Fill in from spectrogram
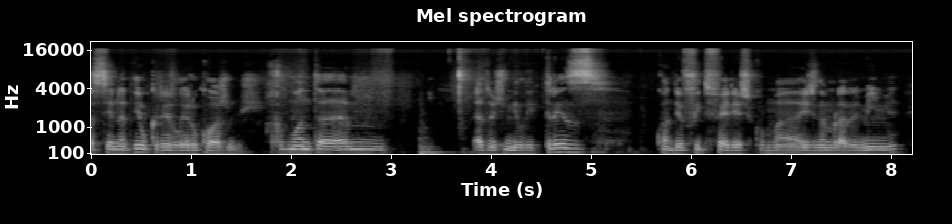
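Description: A man's voice: on the low side, mellow. A man in his late twenties with a European Portuguese accent, hosting a solo podcast in a rambling, slangy, self-deprecating storytelling manner while getting over a cold. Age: 20s. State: sick with a cold. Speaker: podcast host. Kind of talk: casual solo podcast chat.

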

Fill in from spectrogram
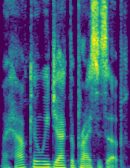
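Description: A man's voice: fairly low pitch, normal speed, darkish tone. A man co-hosting a podcast, teasing and easygoing in casual chat. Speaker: podcast co-host.

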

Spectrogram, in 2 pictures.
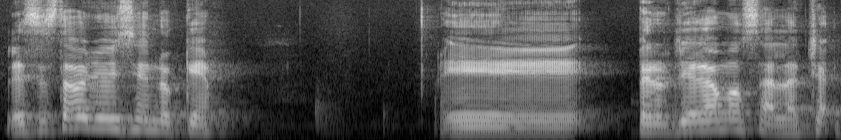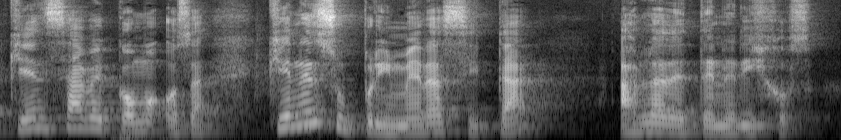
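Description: A man's voice: a little high, expressive, normal speed, a bit bright. Joking Mexican man in his thirties. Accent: Mexican Spanish. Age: 30s. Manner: joking, playful, chatty storytelling. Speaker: livestream host. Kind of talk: casual livestream chat reading comments.

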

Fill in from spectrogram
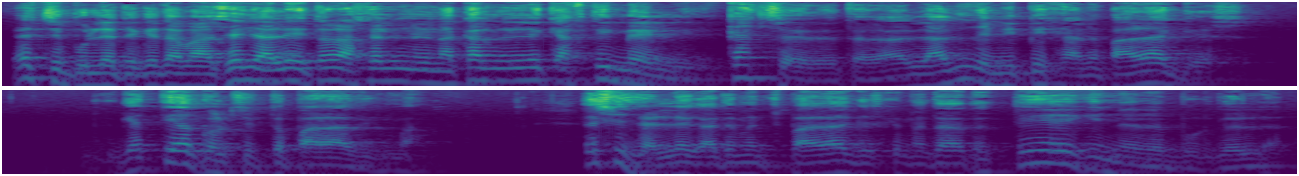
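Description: A man hosting a sports call-in radio show, mocking and insulting his callers, swinging between loud outbursts and muttered asides. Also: fairly low pitch, sing-song. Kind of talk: rowdy call-in radio banter.

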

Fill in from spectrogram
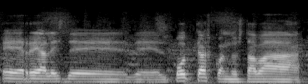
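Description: A man's voice: medium pitch, fairly even intonation, slow pace, a bit bright, soft background music. A man hosting a casual podcast over a video call, greeting his co-hosts and teasing them. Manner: jokey, teasing. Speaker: podcast host.

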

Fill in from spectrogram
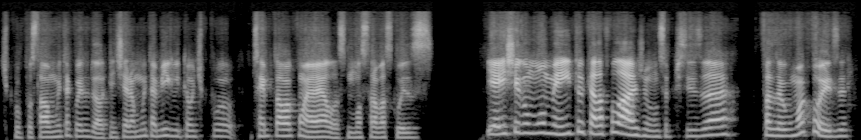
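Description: A man's voice: fairly high pitch, lively intonation, racing, fairly bright tone. An eighteen-year-old man with a Brazilian Portuguese accent, answering casually and plainly as a podcast guest. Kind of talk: casual interview chat.

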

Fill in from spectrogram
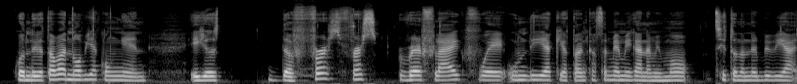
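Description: Woman guest, personal testimony, earnest, halting, restarts, mixes in English words. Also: mid-range voice, clear, resonant tone. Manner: drops English words into her speech. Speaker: guest sharing her story.

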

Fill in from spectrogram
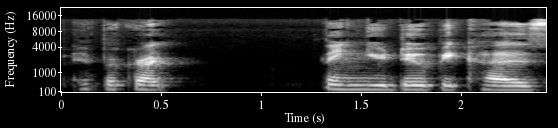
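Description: A woman co-hosting a casual podcast chat with her partner, talking in an animated way and laughing between remarks. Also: deep voice, a little slow. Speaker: podcast co-host.

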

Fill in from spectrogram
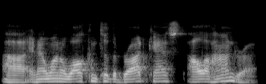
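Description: A man's voice: medium pitch, dull audio. A man hosting an interview show, introducing his guest and asking her questions with occasional fillers. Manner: friendly, measured interviewer with fillers. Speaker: podcast host.

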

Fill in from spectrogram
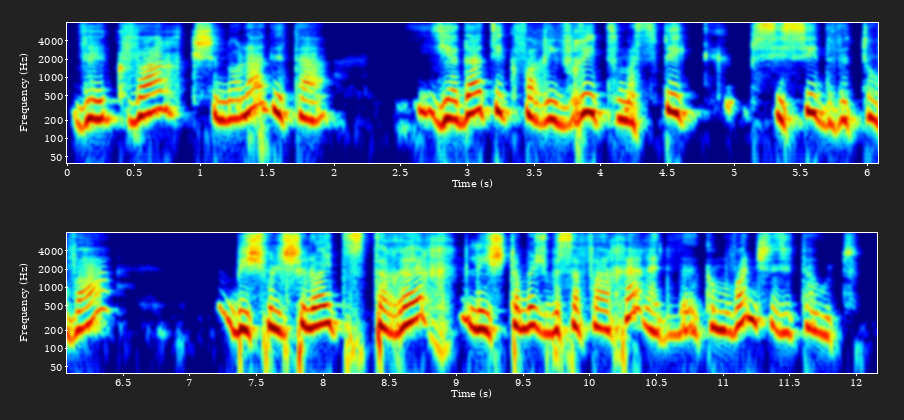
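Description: Mellow-voiced middle-aged woman, native French speaker. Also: medium pitch, expressive, slightly rough. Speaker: guest, mother of the host. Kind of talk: casual family recollection.

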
